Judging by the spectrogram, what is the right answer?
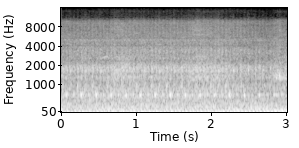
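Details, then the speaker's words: Alfa Romeo 159 1.9 JTDM diesel, first run after new turbo fitted: even idle with light, regular ticking about three times a second, no whistle or rattle; sounds healthy. "I'm quite happy with that nope that sounds pretty healthy generally sounds healthy"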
